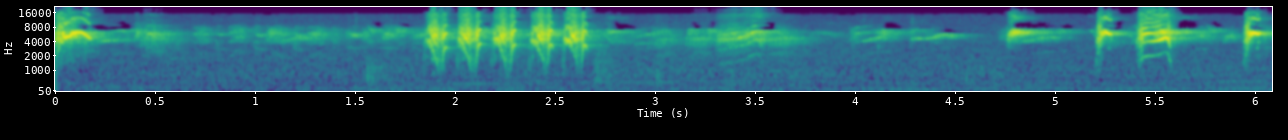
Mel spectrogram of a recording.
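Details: Crimson sunbird lure meant to make birds respond, fire off notes and flutter; shrill high thin notes, a fast burst of five sharp chirps near two seconds, softer twitters, then spaced piercing calls toward the close.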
